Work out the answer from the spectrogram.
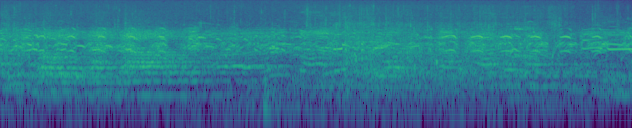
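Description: A flock of birds calling, many short calls overlapping continuously; near the end a long held tone comes in.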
